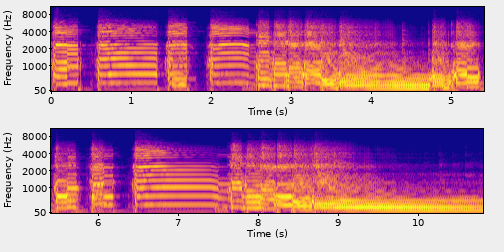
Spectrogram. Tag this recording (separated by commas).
Music, Plucked string instrument, Guitar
